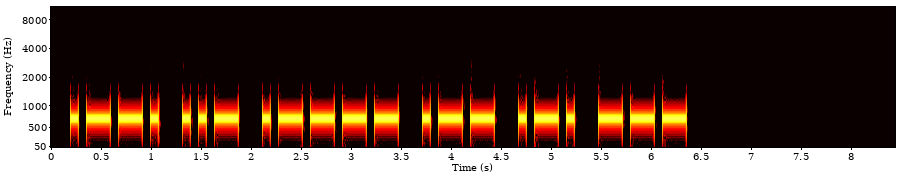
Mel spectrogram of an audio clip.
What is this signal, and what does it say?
Morse code, heard as a keyed tone, about 15 wpm, 700 Hz. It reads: PU1WRO
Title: DXCC-100 Call Signs - 6 Characters - 15wpm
